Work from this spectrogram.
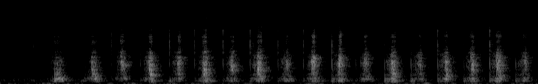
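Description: A wooden stick scratches the black wax coating of a flat scratch-art page, over blue foil paper, near its lower right. A steady run of short, raspy scraping strokes repeats at almost two per second. The scratching is quiet and dry, centred in the midrange with little low end.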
